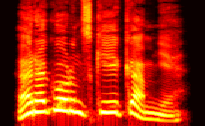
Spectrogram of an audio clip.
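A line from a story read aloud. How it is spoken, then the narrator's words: Old man's hmph. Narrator (Russian): хмыкнул старичок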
